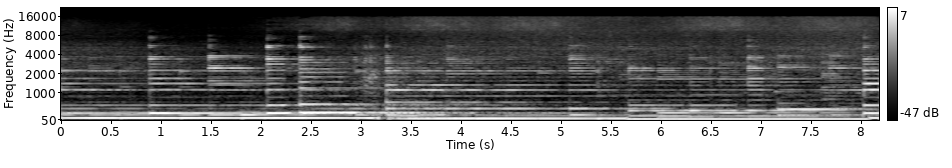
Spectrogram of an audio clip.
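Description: Instrumental background music with plucked guitar over sustained low chords; the chord changes about three seconds in and again near six seconds.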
